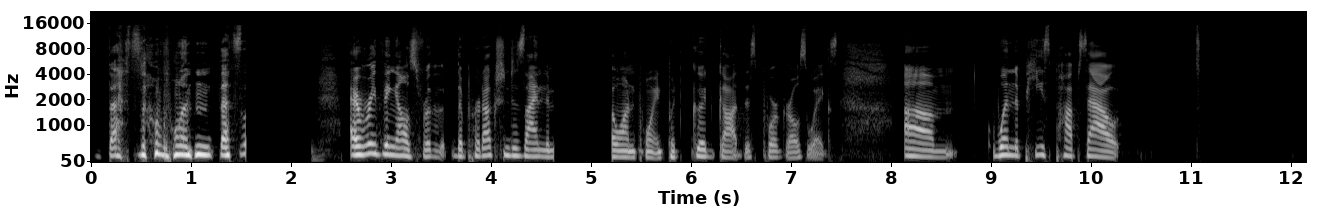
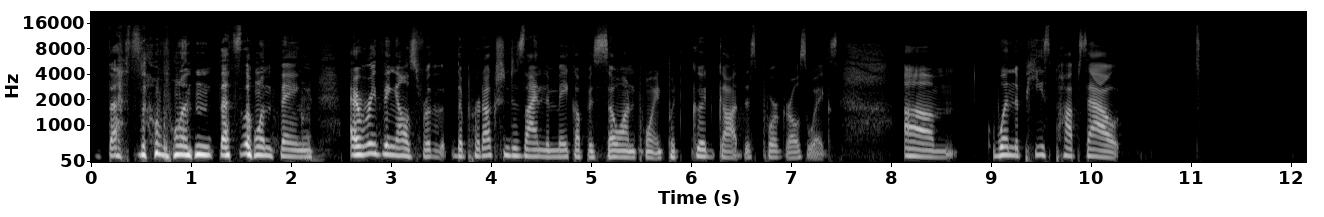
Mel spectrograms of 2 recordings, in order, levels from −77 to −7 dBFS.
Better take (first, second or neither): second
